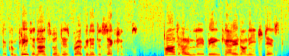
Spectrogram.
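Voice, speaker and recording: A man reading formal, measured scripted narration for a 1950s documentary on an old film soundtrack. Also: medium pitch, animated, fairly bright tone, slight background noise, low-quality recording.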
